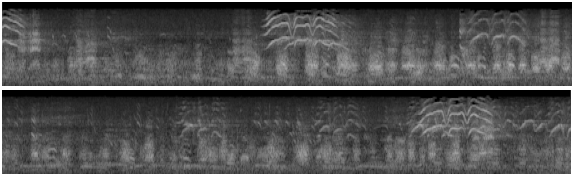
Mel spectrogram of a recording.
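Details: A flock of lesser flamingos foraging during enrichment gives a steady babble of nasal, goose-like honks and grunts, overlapping several times a second, with brief louder bursts of calls.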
